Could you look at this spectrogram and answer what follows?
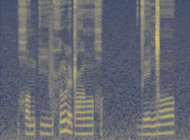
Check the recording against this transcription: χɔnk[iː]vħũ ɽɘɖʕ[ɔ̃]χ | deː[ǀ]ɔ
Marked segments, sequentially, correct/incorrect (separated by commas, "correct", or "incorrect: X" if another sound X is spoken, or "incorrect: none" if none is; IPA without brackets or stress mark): correct, correct, incorrect: ŋ͡ǀ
